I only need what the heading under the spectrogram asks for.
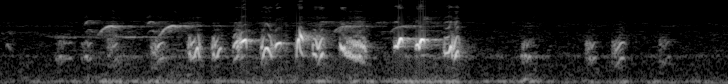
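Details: Red-whiskered bulbul song used as a lure, a caged bird: a burst of rich, bubbly warbled phrases lasting under two seconds, followed by a few short, softer notes over a low background hum.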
